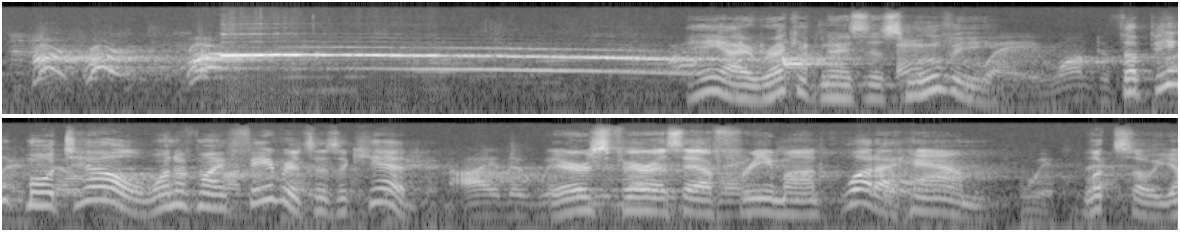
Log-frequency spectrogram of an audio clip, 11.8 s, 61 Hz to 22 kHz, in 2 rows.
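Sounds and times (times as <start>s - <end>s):
wolf howling: 0.1s - 4.7s
speech: 3.4s - 11.7s.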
